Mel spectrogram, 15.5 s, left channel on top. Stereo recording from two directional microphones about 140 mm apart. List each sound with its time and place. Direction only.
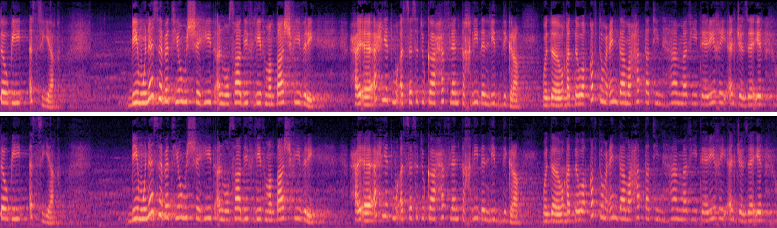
0.0 s a woman's voice: 40° left (ahead or behind)
2.6 s a woman's voice: 45° left (ahead or behind)
13.4 s a woman's voice: 30° left (ahead or behind)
